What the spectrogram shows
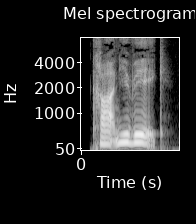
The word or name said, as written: kranievæg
